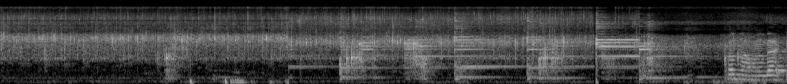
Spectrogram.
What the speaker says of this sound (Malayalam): അപ്പം നമ്മളുടെ കടുക് വറുത്ത ഉള്ളിയൊക്കെ ഒന്ന് ബ്രൗൺ നിറത്തിലാവുന്നുണ്ട്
